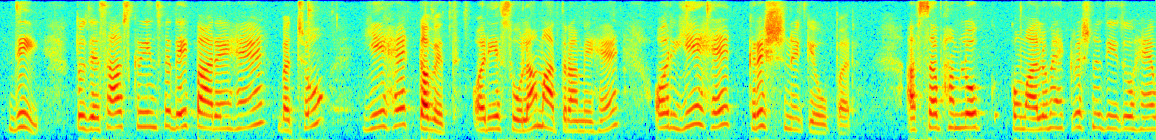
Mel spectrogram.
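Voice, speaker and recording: A woman teaching an online Kathak dance class, calling out counts and dance syllables, then explaining in Hindi mixed with English words. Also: high voice.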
